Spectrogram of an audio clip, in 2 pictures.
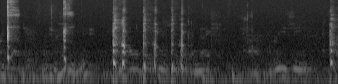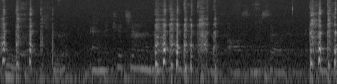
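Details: A young child gives several short, deliberate fake coughs and throat-clearing sounds amid quiet talk and room noise, encouraged by his mother.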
